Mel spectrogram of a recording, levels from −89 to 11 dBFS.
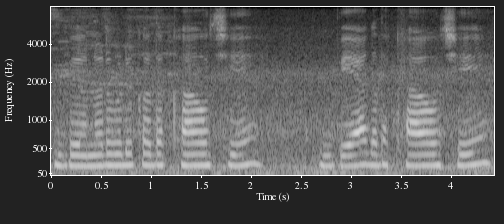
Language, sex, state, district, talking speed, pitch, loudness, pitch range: Odia, female, Odisha, Khordha, 80 wpm, 200 Hz, -14 LUFS, 195-205 Hz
